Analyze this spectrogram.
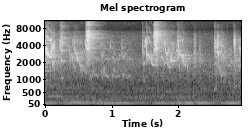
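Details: Budgies singing on a perch: a busy stream of high, scratchy chirps and warbles running continuously, with a steady low hum underneath.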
